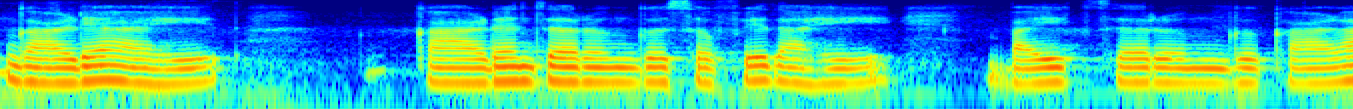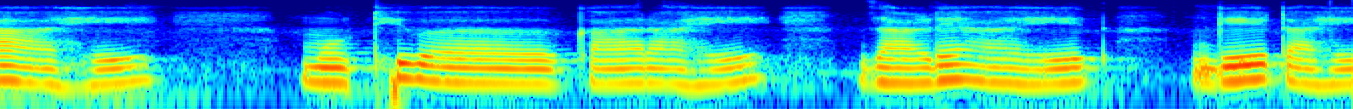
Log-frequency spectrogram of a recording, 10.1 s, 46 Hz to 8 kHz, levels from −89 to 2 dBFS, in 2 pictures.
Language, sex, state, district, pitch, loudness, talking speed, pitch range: Marathi, female, Maharashtra, Nagpur, 165 Hz, -23 LUFS, 105 wpm, 160-175 Hz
